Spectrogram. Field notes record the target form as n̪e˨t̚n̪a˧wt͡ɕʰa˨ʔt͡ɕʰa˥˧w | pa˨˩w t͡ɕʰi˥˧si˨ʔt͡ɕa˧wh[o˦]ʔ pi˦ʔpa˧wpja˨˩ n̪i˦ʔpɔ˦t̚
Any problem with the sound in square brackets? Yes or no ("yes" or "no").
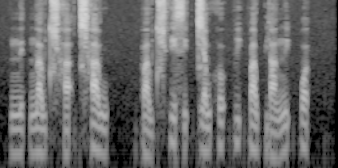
no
